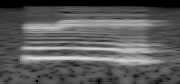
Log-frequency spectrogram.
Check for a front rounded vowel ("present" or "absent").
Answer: present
